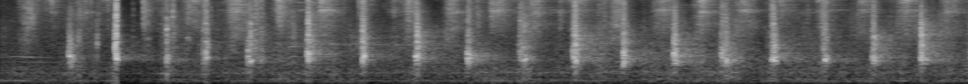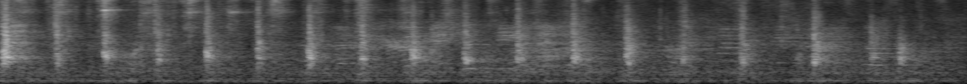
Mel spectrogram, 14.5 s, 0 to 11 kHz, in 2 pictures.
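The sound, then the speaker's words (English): A horse jogged out on a hard surface after a 30 to 60 second flexion of the left front lower limb during a lameness exam, sharp clip-clop hoof strikes repeating in a quick even rhythm throughout, clear over low background noise. “So what we do is we flex the lower limb for anywhere 30 to 60 seconds, and then we jog the horse out to see whether this may or may not exacerbate the lameness.”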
